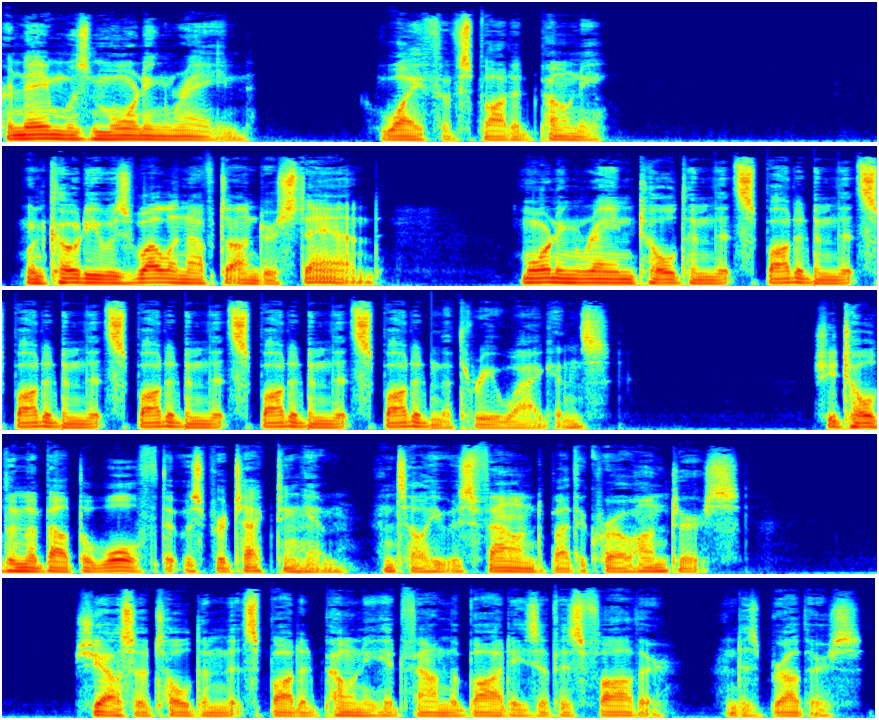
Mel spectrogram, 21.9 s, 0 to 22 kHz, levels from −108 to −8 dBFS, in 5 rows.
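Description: At 8.44 s it turns into a broken-record loop: a 615 ms fragment repeats four times until 10.90 s, likely a stalled player resending its last buffer.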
